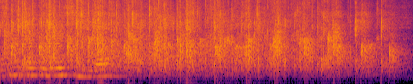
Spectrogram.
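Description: Audience applause at a county mayor candidates' debate in Sabuk, Jeongseon, Gangwon Province: loud, dense clapping for about four seconds, with a voice speaking over the first second, then tapering slightly at the end.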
